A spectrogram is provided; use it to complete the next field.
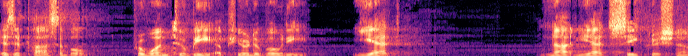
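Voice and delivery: slow, deliberate, each word carefully spaced out. Repeating a question to the other speaker, speaking slowly. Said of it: "it again, slowly".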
